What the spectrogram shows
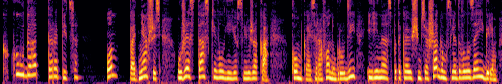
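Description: A woman narrating an audiobook in a steady, expressive reading. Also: fairly high pitch, normal speed, dry recording, clean studio sound. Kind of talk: scripted narration of a crime novel.

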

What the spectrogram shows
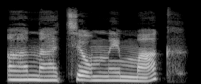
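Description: A woman's voice: medium pitch, fairly even intonation, extremely slow, no echo, clean studio sound. A woman voicing a haughty, catty young aristocrat. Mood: drawling. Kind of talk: audiobook character voicing.

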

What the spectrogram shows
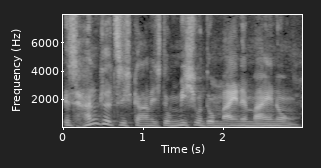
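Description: Middle-aged official in classic radio play; husky, officious, rules first. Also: male voice, fairly high pitch, animated, normal speed, fairly bright tone, exaggerated voice. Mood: lecturing. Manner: formal, officious. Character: stiff, rule-bound male official, weary and ailing. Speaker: government official. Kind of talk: classic radio drama acting.

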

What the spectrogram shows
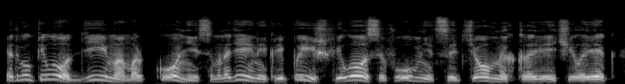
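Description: A man narrating an audiobook in an expressive, ironic storytelling manner. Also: medium pitch, moderate pace, slightly rough, dry recording.

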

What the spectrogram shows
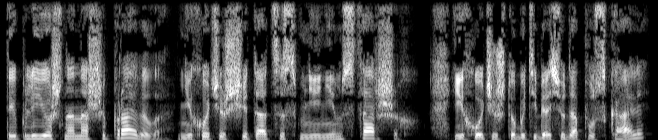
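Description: A domineering middle-aged aunt, put on by a male audiobook reader who speaks high and loud, stretching her words out with scorn. Her voice is sharp and contemptuous, swinging widely in pitch. It sits close and dry, with no room around it. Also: expressive, no room sound, close to an everyday voice. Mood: scornful. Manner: scornful, sharp, drawn-out hissing lines. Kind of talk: audiobook character voice.

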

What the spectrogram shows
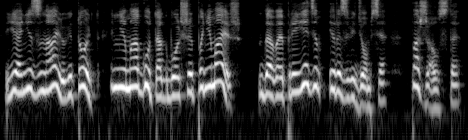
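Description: A woman's voice: fairly high pitch, big pitch swings, measured pace, a little mellow, voice pushed up. A woman reading a story aloud, voicing a jealous young wife near tears who reproaches and pleads with her husband. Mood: hurt, pleading.

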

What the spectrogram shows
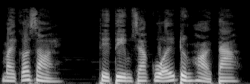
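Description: A woman's voice: on the low side, quick pace, a little mellow, dry recording, clean studio sound, faint music behind, close to an everyday voice. A woman reading the lines of a cold, taunting male rival.

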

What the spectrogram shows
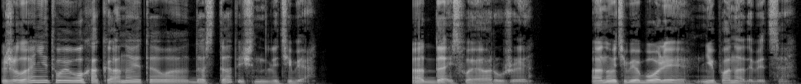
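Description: A man's voice: deep voice, very animated, moderate pace, creaky, dry recording, clean studio sound, full character voice. A man voicing a male guard commander who speaks formally, courteous yet firm, in an audiobook reading.

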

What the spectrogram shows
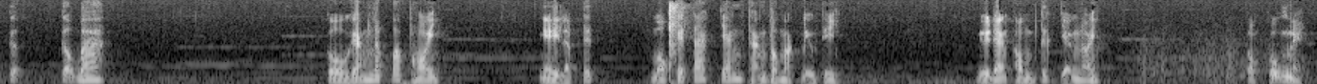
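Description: Low-voiced man narrating a ghost story. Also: a little mellow.

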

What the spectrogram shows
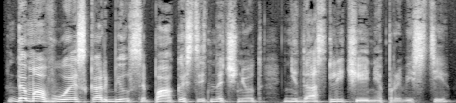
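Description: A woman voicing a cranky old village healer woman who croaks and grumbles curtly, for an audiobook. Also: fairly low pitch, normal speed, no echo, studio quality, natural voice. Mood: grumbling. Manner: grumbling, curt.

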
